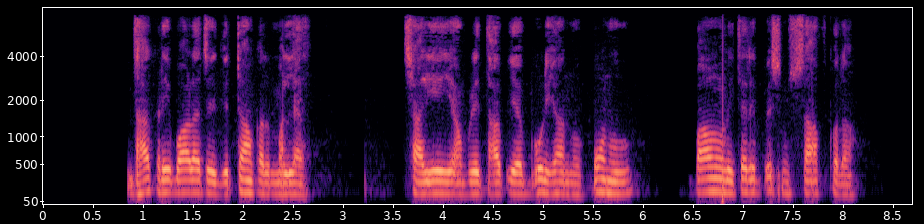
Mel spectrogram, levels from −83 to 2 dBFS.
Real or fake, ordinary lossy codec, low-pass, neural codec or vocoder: fake; MP3, 64 kbps; 7.2 kHz; codec, 24 kHz, 0.9 kbps, WavTokenizer, medium speech release version 1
